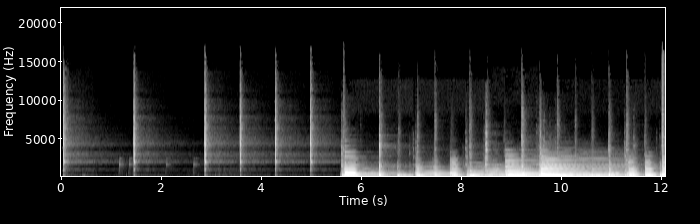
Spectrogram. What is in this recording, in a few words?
C 85 harp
